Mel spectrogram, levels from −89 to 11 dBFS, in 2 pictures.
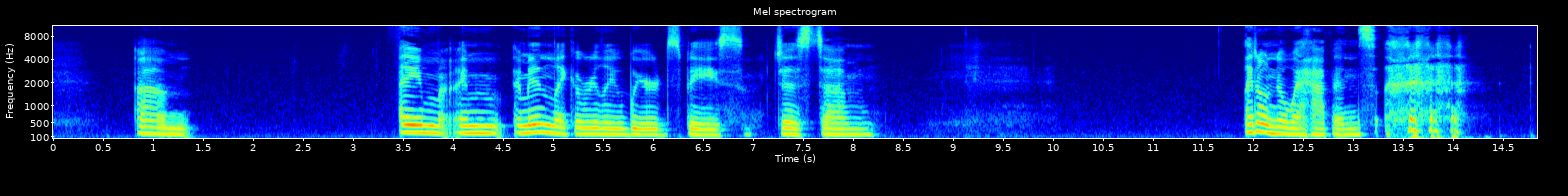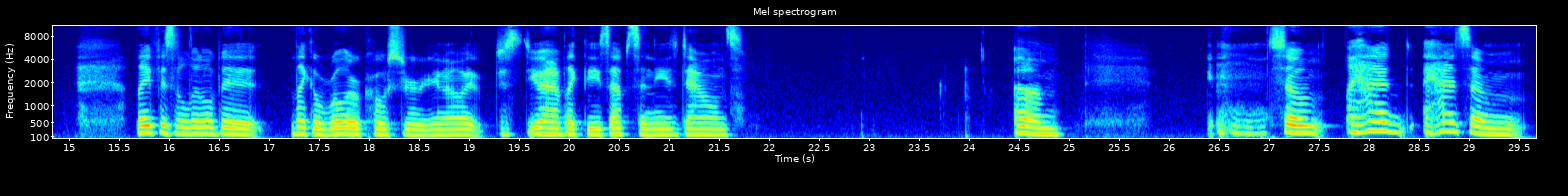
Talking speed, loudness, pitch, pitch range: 90 wpm, -25 LUFS, 180 Hz, 165-210 Hz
